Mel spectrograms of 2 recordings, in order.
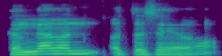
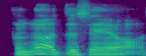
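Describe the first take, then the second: First: Said in the usual way. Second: 건강 어떠세요 without 은, 건강 run straight into 어떠세요; drop the particle. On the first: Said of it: "Sometimes you don't need to say 은". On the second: Shown as a demonstration. Teacher modelling 건강 어떠세요 for students, dropping 은. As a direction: say 건강 어떠세요 quickly, leaving out 은. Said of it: "you don't need to say 은".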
